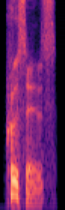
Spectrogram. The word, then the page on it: cruces: British English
